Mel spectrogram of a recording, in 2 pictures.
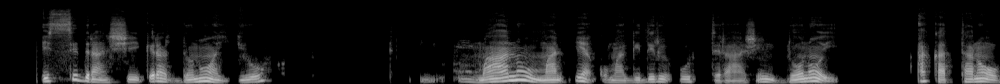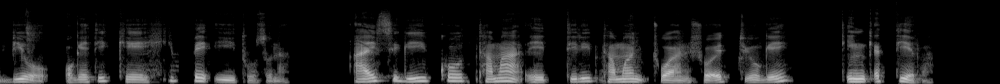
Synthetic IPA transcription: ʔɪsːɪd̪ɪɾɐnʃiːkʼɪɾɐd̪ɔnɔwɐjɪjo | maːnɐwmɐlʔɪjɐkʼʊmɐɡɪd̪ɪd̪ɪʊt̪ːɪɾaːʃɪnd̪ɔnɔj | ʔɐkɐt̪ːɐnɐwbɪjɔɔɡɛt̪ɪkʰe̞ːhɪpːɛʔiːt̪ʰoːsɔnɐ | ʔɐjsːɪɡiːkːɔt̪ʰɐmaːʔeːt̪ːɪd̪ɪt̪ɐmɐnt͡ʃʼʊwanʃɔʔɛt̪ːɪjoːɡe̞ː | t̪ʼɪŋkʼːɛt̪ːɪjɛbɐ

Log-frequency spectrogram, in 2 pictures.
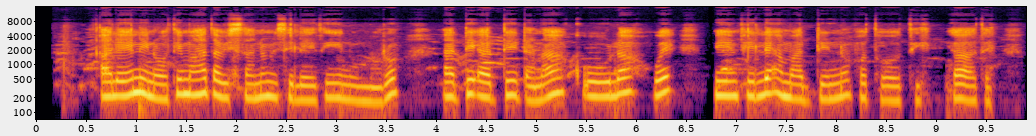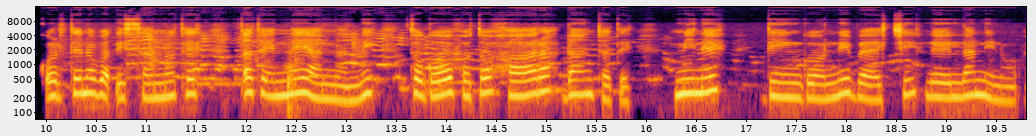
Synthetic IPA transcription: ʔɐle̞ːnɪnoːt̪ɪmaːt̪ʼɐbɪsːɐnːɔmɪsɪle̞ːt̪ɪjɪnʊmːɔɾɔ | ɐd̪ːɪɐd̪ːɪd̪ɐnakʰʼuːlɐwɛ | b̥iːnfɪlːɛɐmɐd̪ːɪnːɔfɔt̪ʰoːt̪ɪ | jaːt̪ɛ | kʼɔlt̪ɛnɔbɐt̪ʼɪsːɐnːɔt̪ɛt̪ʼɐt̪ɛnːɛjanːɐnːɪt̪ɔɡoːfɔt̪ɔhaːɾɐd̪aːnt͡ʃːɐt̪ɛmɪnɛ | d̪iːŋɡonːɪbɛt͡ʃːɪle̞ːlːɐnːɪnoːʔɛ

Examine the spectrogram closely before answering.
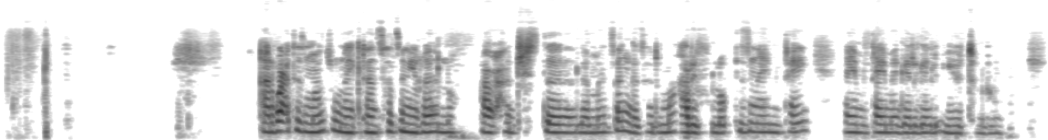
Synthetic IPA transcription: ʔaɾbaʕt̪ʰizɨmɐt͡sʼunajkʰɾansat͡sʼɨnjɪɾɐʔɐlːoʔaβħad̪ɪʃz̥ɨt̪ʰɐlɐmːɐt͡sʼɐnɡɐzad̪ɨmːaʕaɾifulːoʔɨzinajt̪ʰajnajmɨnt̪ʰajmɐɡɐlɡɐlɨjːut̪ʰɨβlu

